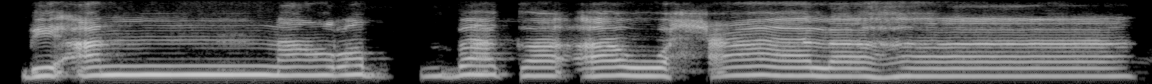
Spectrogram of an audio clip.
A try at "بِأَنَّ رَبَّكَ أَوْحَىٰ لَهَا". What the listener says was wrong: Jangan bian gitu, tidak. Binya turunkan dulu. Kasro turunkan bibir bawah dan raham bawah.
